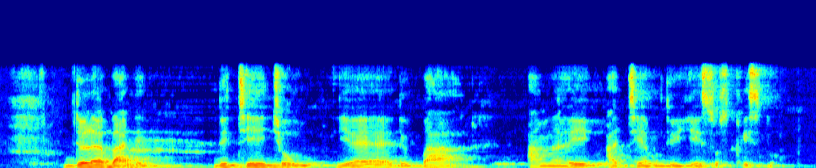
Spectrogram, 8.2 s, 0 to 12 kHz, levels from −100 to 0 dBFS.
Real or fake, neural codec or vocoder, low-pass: fake; codec, 16 kHz, 16 kbps, FunCodec, trained on LibriTTS, 50 frames a second; 7.2 kHz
